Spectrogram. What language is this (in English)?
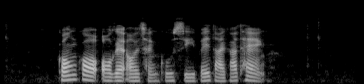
Cantonese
